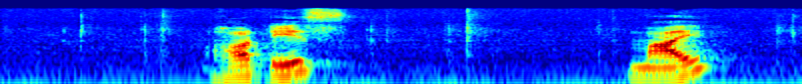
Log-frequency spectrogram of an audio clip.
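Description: Computer keyboard typing: a run of light key clicks as a search query is typed. Two short bursts of voice, about a second in and near the end, are louder than the keys.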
